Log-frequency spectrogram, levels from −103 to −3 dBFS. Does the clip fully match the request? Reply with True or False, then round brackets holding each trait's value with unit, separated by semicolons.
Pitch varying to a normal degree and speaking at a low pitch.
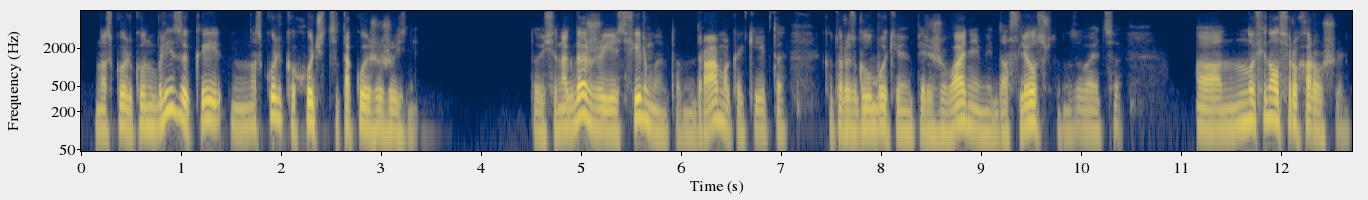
True (3.9 semitones; 110 Hz)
